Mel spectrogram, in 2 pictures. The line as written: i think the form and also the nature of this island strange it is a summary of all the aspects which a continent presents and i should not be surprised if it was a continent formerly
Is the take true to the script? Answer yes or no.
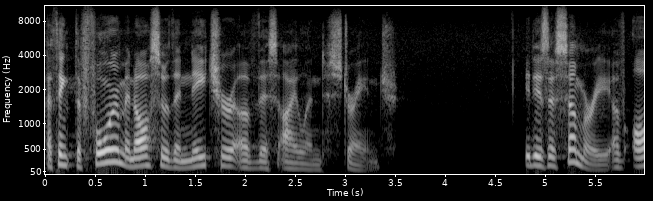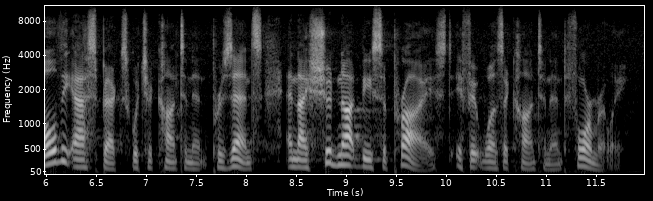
yes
